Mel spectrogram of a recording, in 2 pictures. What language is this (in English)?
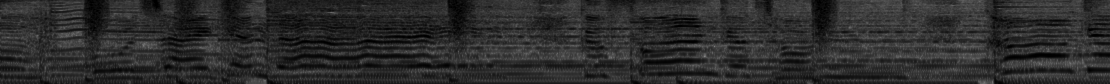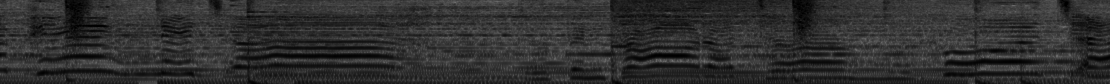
Thai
